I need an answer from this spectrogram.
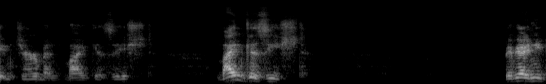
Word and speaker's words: Mein Gesicht: Mein Gesicht.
